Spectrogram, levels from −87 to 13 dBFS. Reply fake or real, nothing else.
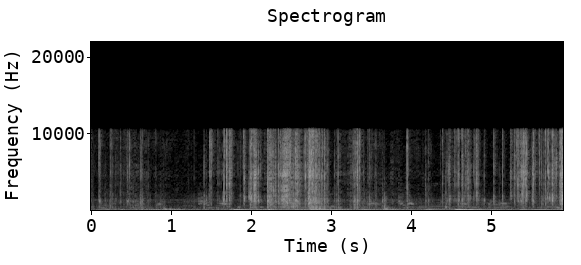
real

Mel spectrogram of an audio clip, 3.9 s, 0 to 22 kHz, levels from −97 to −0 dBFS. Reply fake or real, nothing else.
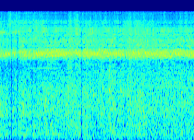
real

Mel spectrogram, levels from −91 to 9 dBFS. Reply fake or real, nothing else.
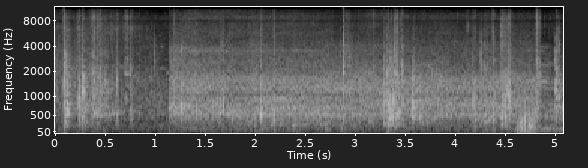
fake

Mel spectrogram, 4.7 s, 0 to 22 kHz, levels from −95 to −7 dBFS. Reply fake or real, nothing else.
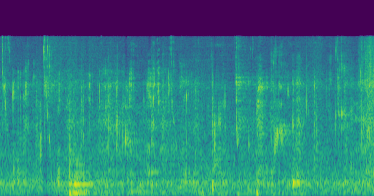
fake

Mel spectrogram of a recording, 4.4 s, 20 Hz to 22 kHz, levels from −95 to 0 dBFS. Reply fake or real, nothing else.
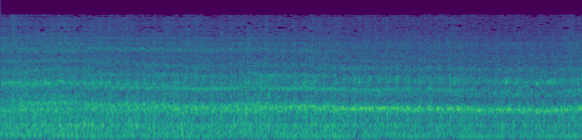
real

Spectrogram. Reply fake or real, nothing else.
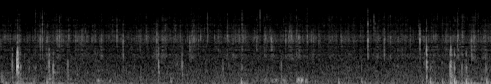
fake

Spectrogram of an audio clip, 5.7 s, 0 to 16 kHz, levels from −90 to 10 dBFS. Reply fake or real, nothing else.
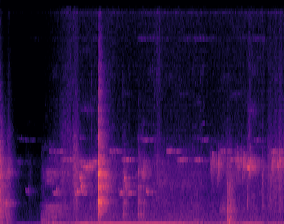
fake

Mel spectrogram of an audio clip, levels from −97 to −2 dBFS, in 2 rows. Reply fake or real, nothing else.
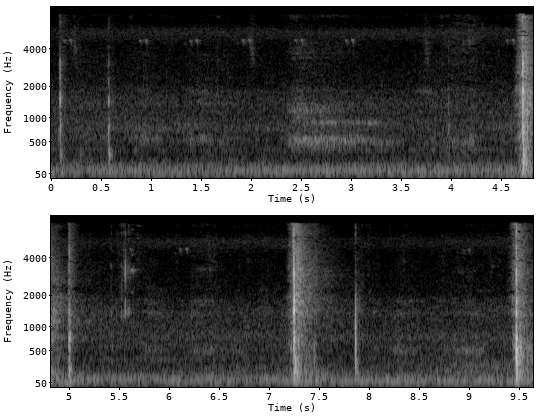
real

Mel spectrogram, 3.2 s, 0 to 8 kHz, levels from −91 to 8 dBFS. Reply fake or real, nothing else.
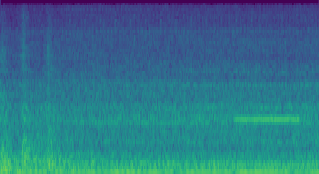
fake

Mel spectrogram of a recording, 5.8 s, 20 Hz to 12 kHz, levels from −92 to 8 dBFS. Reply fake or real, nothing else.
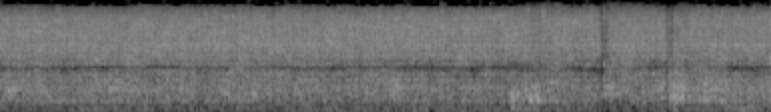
real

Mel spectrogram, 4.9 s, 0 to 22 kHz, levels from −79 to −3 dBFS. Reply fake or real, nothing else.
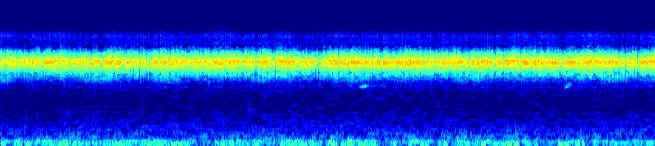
fake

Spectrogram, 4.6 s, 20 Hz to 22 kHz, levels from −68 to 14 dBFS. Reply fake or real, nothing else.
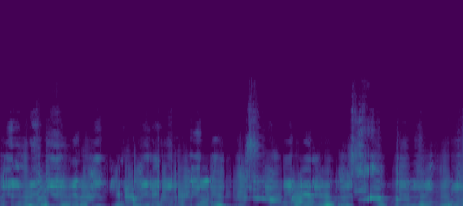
fake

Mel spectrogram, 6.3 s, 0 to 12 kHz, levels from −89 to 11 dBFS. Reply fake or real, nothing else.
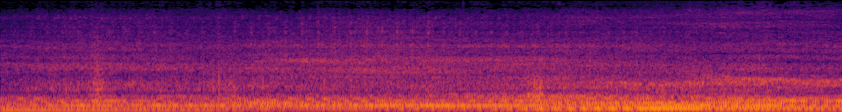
real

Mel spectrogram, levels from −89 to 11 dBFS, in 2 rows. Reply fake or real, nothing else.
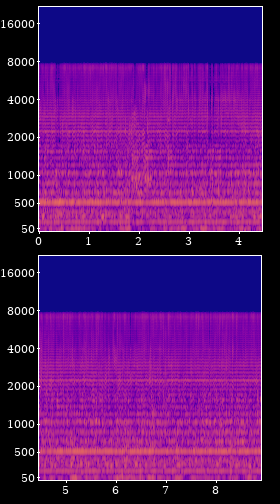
fake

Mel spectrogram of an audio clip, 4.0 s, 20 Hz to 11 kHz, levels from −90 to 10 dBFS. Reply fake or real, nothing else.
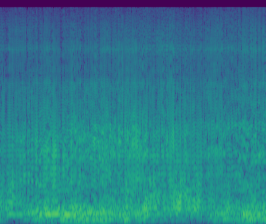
fake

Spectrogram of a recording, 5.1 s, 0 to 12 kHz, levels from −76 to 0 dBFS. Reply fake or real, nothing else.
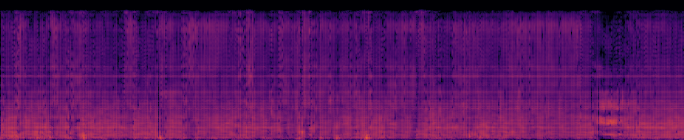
fake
